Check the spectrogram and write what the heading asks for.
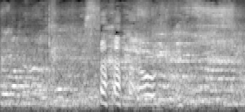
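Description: A group of schoolchildren chattering, several voices talking over one another at once, with one voice rising and falling sharply about a second in.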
